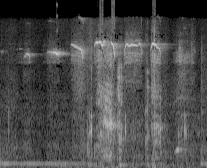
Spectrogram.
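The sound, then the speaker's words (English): A female dog whines during an investigation in a series of high, thin, wavering whimpers, several drawn-out cries rising and falling in pitch, with a low steady hum beneath and no talking. “So I just stood here at the moment, and the dog has started whining.”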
